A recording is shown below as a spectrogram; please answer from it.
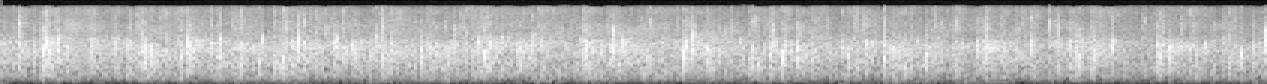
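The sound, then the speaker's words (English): Dense applause from a church audience welcoming new members: many hands clap steadily at an even, loud level throughout, with no voices standing out. “Folks, please put your hands together to welcome our new members.”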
